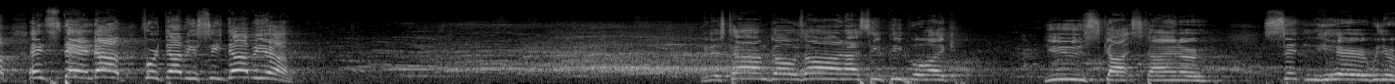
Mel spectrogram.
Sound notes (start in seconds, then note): 3.2 crowd cheering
